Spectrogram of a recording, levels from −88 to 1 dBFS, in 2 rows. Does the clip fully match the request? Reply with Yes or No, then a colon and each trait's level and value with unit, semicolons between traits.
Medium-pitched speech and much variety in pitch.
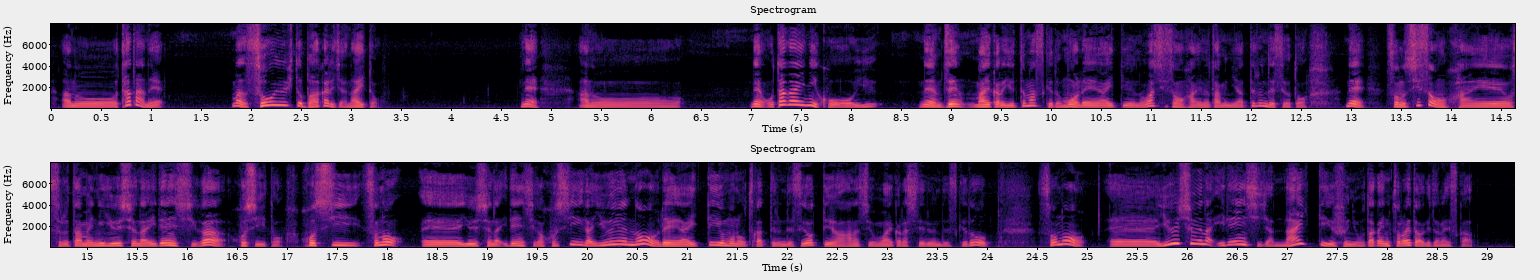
Yes: medium, 150 Hz; wide, 7.5 semitones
